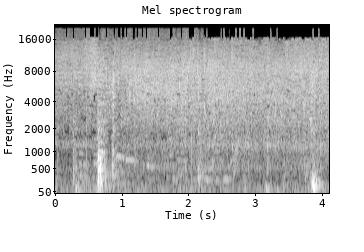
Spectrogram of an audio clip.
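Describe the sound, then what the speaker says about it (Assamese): Ginger-garlic paste frying in a pan for a duck meat curry, a steady broadband sizzle with a few sharp spatula stirs and scrapes near the start and end, close and continuous, no talking. "এখিনি ভাজি লৈছো অলপ দেৰি।"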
